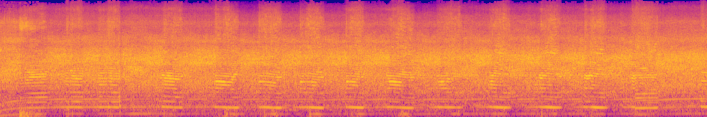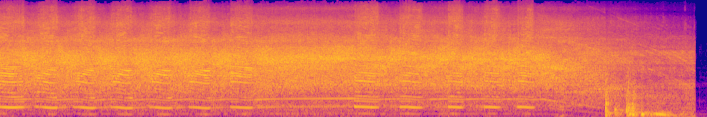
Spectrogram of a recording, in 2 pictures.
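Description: Electric angle grinder running under load as its disc grinds casting flash off the cooling fins of a cast motorcycle cylinder barrel. The motor tone wavers and pulses about twice a second as the disc is pressed on and eased off the fins, over a steady grinding hiss. Near the end the grinder is let off and spins down.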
